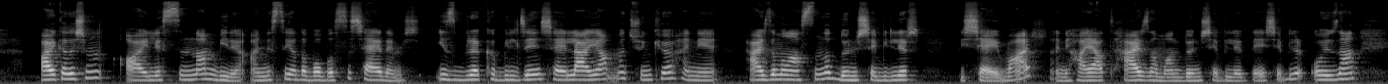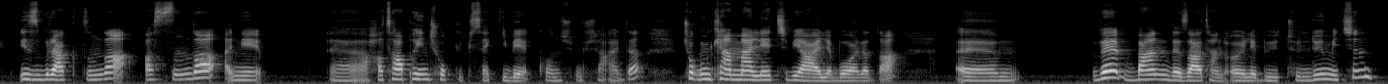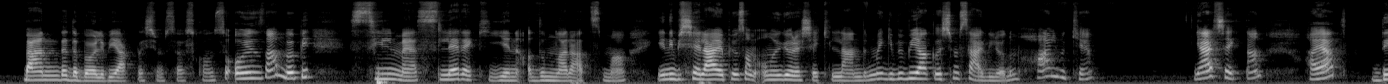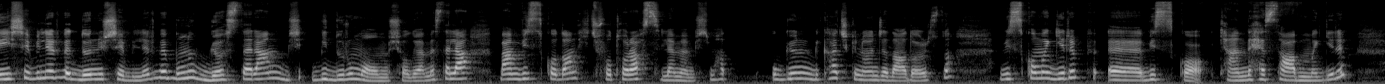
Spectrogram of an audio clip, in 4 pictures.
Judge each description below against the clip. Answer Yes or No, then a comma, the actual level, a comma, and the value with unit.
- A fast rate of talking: No, average, 125 wpm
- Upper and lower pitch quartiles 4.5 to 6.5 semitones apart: Yes, average, 5.1 semitones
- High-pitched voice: Yes, high, 220 Hz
